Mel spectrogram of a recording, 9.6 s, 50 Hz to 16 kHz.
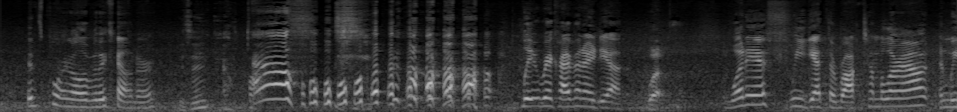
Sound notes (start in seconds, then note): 3.0 laughter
